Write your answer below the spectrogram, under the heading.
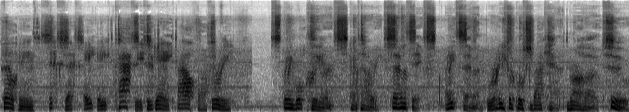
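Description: Very slow, lively speech from a man at a medium pitch, with noticeable background noise. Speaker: gamer playing an air traffic control simulation. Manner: brisk and businesslike, formulaic greetings and clearances repeated with little pause.

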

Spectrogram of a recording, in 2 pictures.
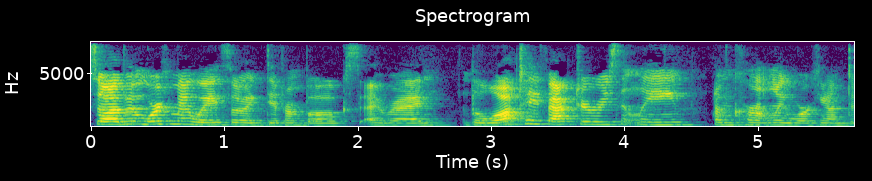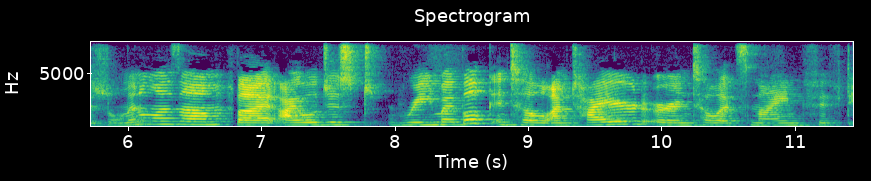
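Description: A woman speaks at a fairly high pitch with ordinary pitch variation and hardly any pauses. Audible room echo surrounds her voice. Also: moderate pace. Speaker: lifestyle vlogger. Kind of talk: casual vlog monologue. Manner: chatty, relaxed. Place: home room.

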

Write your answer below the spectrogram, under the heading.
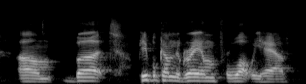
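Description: Fairly even intonation marks this man's speech in an Appalachian accent. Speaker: resident speaking at public hearing. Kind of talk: public comment. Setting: council meeting. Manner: halting.

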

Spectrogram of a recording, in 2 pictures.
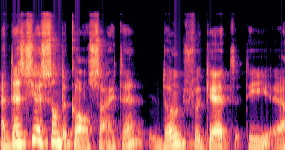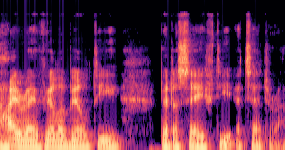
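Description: The background is quiet. A man with a Dutch accent talks at a moderate pace. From Netherlands. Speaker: lecturer; university lecturer. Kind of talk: lecture. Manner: hesitant, many filler sounds. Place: home room. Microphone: webcam.

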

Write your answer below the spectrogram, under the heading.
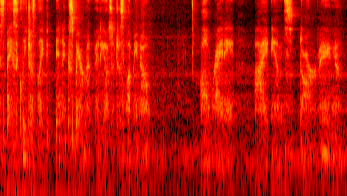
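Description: A woman whispers at a moderate pace. Her tone is soothing. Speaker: ASMR eating creator. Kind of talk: casual talk to camera. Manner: whispered, soothing. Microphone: lapel.

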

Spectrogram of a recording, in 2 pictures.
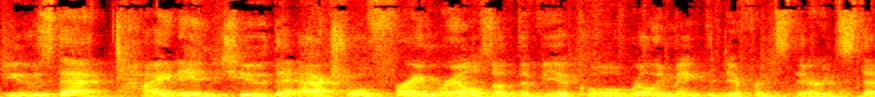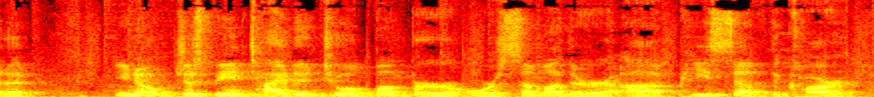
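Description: A man talks with hardly any pauses amid audible room echo and faint music in the background. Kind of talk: casual build vlog explanation. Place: garage. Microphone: phone near.

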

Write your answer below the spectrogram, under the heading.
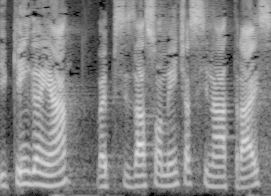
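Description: This man has a fairly high pitch and a bright, sharp tone, keeping his intonation fairly even at a moderate pace. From Brazil, Governador Valadares, Minas Gerais; Minas Gerais, Brazil. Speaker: database consultant and conference speaker; conference presenter. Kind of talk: technical conference talk. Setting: conference room with audience. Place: hall.

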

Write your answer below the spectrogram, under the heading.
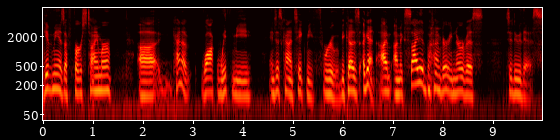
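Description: The speech moves at a moderate pace with ordinary pitch variation, a quiet background, and a dry sound with no echo. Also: man. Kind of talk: casual vlog chat. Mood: excited and nervous. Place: car. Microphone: lapel.

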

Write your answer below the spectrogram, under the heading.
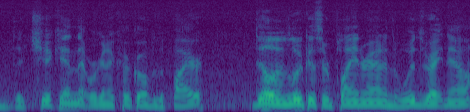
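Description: A man speaks with ordinary pitch variation in a dry, echo-free recording with light background noise. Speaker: outdoor video host. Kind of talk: casual vlog chat. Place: forest.

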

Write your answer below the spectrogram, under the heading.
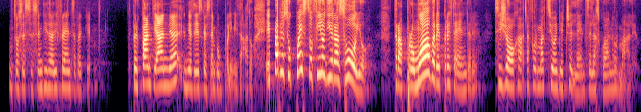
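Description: In a Tuscan accent, a woman talks fairly quickly at a high pitch with lively intonation and big swings in loudness. Her tone is bright and sharp against a quiet background. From Tuscany, Pistoia; Tuscany. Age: 40s. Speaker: mathematics professor and university vice president; mathematics professor. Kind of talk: ceremonial speech. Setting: stage with audience. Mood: warm, formal, slightly personal. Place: hall. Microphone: podium.

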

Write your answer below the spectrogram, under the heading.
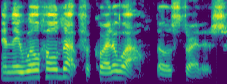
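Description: A woman's voice sounds dry, with no echo and light background noise. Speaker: tatting teacher. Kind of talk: online class. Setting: video call.

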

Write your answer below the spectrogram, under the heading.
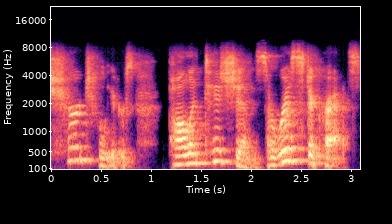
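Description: A woman at a moderate pace over a quiet background. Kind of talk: lecture. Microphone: webcam.

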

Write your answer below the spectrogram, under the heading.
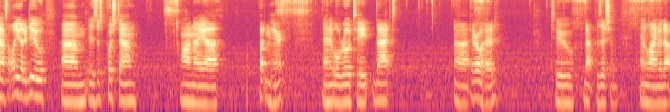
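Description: Light background noise accompanies a fairly slow pace, long, frequent pauses and monotone, flat intonation. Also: man, medium pitch for a man. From Canada. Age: 20s. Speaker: teacher and maker. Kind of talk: casual talk to camera, TV host audition.

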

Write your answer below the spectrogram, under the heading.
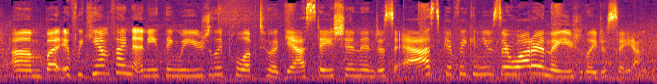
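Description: Noticeable background noise sits behind a woman speaking in a dry sound with no echo. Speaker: travel vlogger. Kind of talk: casual vlog chat. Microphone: phone near.

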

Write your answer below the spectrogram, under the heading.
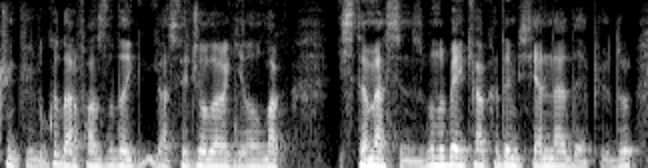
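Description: The recording is very clean with a silent background. A man with a medium pitch speaks at a moderate pace, somewhat breathy, with fairly even intonation. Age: 60s. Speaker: political commentator. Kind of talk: political commentary monologue.

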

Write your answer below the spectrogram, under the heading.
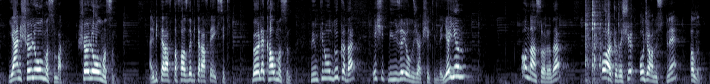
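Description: Faint music plays in the background as a man speaks at a moderate pace. His pitch is high, and he takes long, frequent pauses. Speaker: TV cooking show host. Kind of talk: cooking tutorial. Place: studio. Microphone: lapel.

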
